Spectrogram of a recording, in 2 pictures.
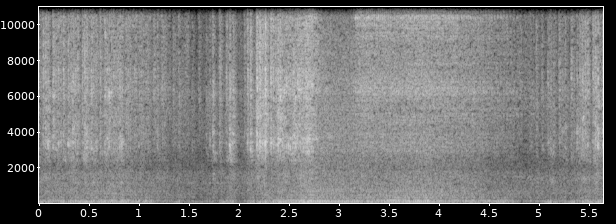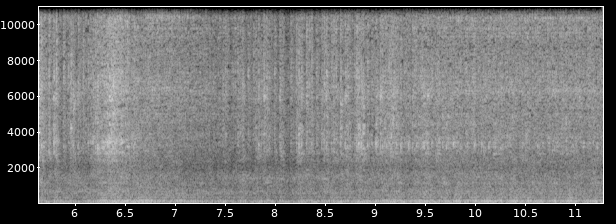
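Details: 1983 Oldsmobile petrol engine idling unevenly, deep rumble swelling and sagging instead of a steady beat; finding: rough idle.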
